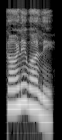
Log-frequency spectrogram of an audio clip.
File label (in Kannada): "ತಳ್ಳಿವಲೆ", kannada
